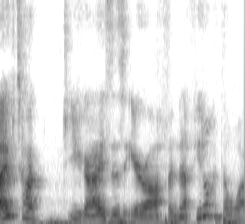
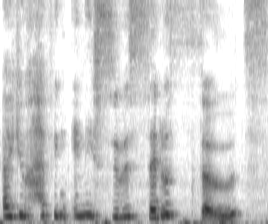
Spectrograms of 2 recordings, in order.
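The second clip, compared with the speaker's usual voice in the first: put-on light, vaguely French accent, pitched higher; 8 semitones higher than usual. Retelling a psychiatrist's phone call, imitating his French-sounding accent. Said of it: "it sounds kind of French to me".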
